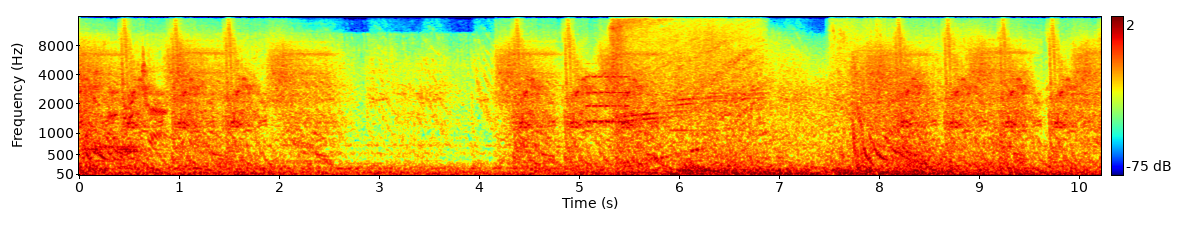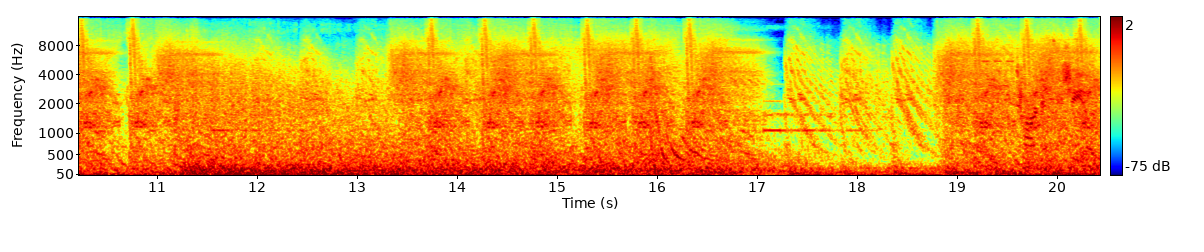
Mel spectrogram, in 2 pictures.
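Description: Starship weapons fire in the space combat game Star Trek Online: repeated blasts, whooshes and explosive bursts in a dense, continuous barrage, with a synthetic voice speaking over parts of it.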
